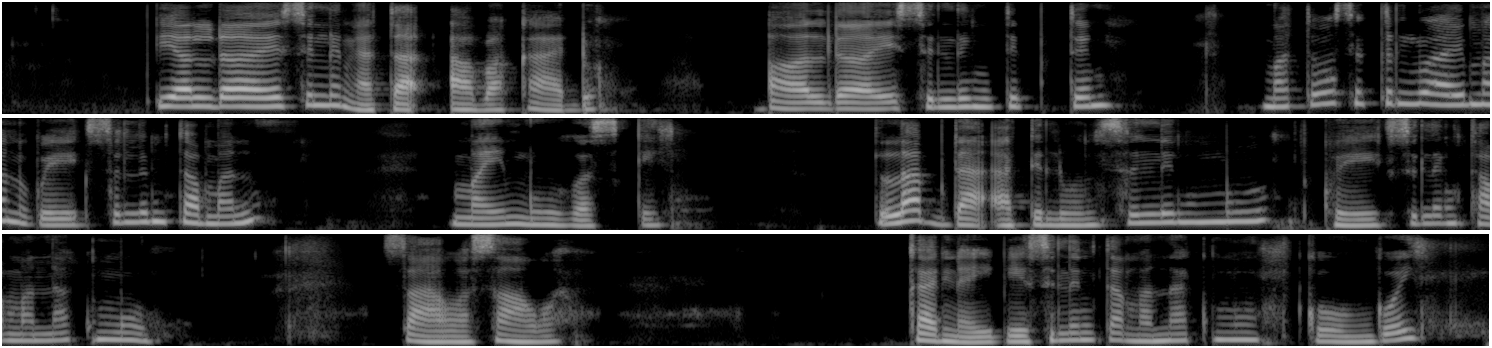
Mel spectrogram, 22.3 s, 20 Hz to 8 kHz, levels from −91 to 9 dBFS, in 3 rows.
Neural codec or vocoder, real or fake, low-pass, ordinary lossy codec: codec, 16 kHz, 2 kbps, X-Codec, HuBERT features, trained on balanced general audio; fake; none; none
